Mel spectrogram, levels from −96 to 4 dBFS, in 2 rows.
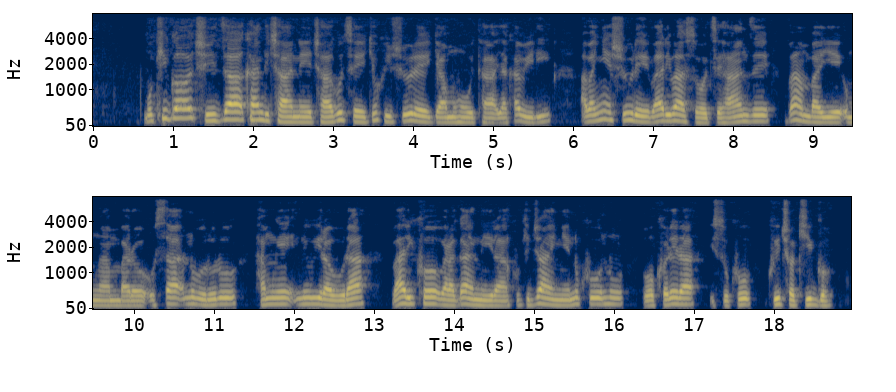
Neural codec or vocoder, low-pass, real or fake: none; 7.2 kHz; real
